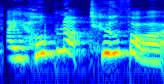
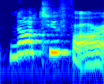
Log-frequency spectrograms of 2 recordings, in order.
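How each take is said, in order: First: High, loud mock-angry retort; angry shout. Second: Said in the usual way. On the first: A narrator's reading. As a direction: shout it back with hammed-up anger. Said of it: "I shouted angrily". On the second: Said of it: "I borked".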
